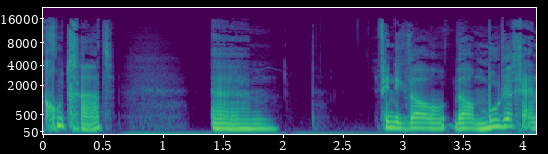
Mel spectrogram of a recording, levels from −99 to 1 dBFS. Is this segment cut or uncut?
uncut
